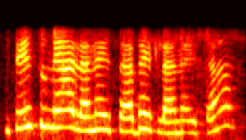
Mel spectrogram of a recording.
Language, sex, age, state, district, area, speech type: Marathi, female, 18-30, Maharashtra, Kolhapur, rural, conversation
